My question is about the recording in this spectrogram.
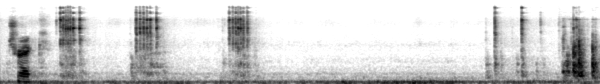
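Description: Ratchet handle on a water heater element wrench clicking in short runs, about a second apart, as the screw-in heating element is worked tight, over a steady low hum.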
